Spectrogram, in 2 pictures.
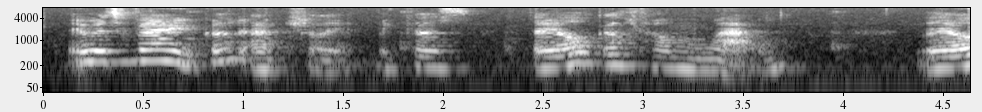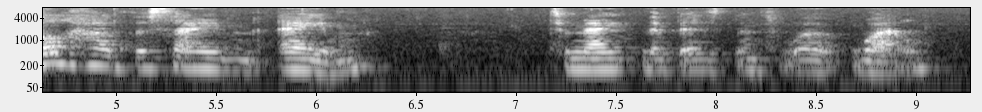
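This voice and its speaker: Amid noticeable background noise, a woman with a fairly low pitch speaks at a fairly slow pace with lively intonation. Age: 80s+. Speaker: retired company co-founder. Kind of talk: interview answer.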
